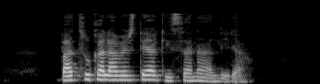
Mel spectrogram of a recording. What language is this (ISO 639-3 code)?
eus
